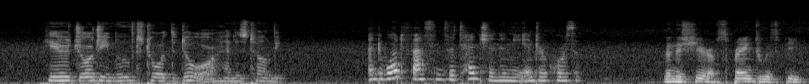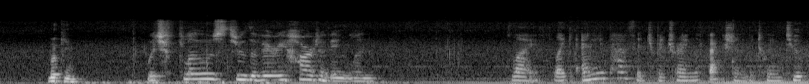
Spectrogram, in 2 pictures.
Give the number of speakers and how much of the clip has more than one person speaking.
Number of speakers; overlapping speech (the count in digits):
4, no overlap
